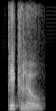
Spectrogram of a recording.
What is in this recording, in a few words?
"piccolo", Indian; Dictionary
